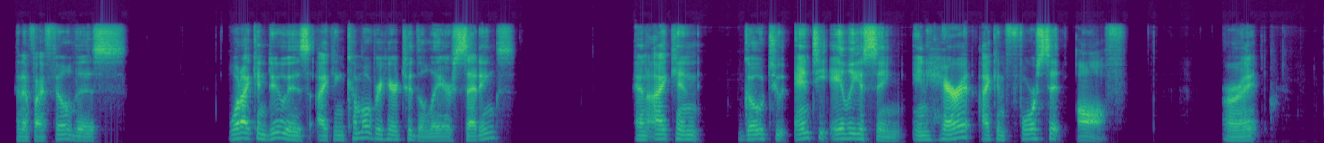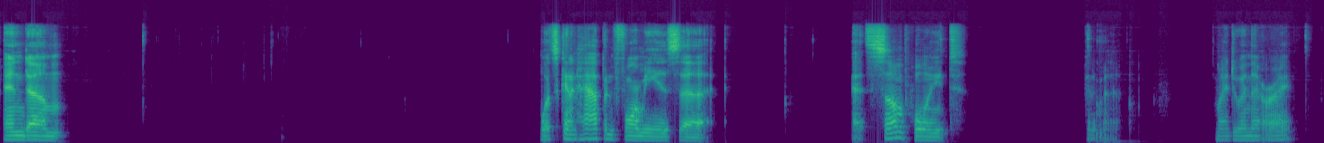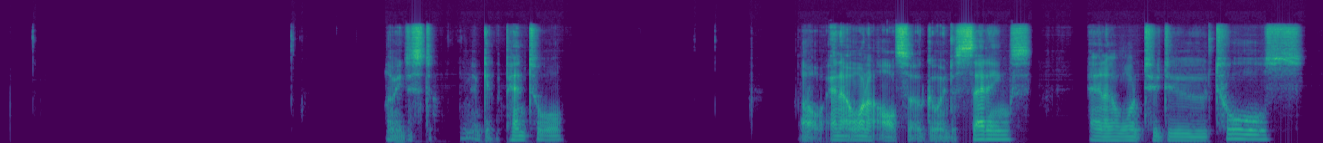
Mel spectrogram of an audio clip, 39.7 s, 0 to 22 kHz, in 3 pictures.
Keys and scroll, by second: 15.9 super+=.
